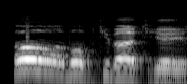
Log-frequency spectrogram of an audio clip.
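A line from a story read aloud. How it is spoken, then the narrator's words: Exclaiming. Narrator (French): s'exclama-t-il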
